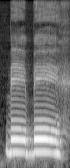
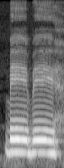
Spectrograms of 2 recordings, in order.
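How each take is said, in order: The two takes are said the same way.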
